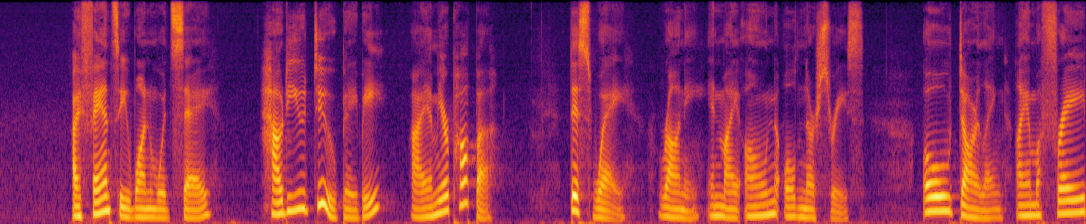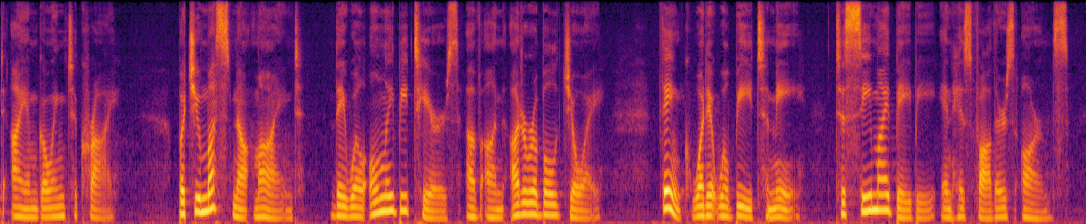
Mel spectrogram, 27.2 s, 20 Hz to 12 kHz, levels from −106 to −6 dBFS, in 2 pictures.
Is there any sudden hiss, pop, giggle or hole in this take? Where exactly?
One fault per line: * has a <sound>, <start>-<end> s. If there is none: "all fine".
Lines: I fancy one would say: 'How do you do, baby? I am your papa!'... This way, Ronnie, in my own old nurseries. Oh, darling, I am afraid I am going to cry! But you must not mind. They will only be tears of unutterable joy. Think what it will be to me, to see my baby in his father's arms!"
all fine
